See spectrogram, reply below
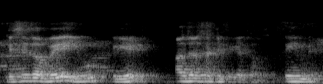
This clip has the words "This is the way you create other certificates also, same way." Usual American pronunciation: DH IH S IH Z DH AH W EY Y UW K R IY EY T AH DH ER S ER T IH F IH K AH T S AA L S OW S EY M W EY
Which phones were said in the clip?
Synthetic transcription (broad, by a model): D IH S IH Z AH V EY Y UW K R IY EY T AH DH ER S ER T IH F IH K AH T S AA S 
